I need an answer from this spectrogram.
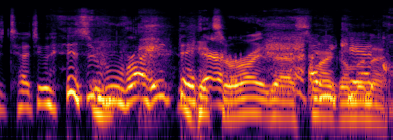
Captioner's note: Josh laughing; laughing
